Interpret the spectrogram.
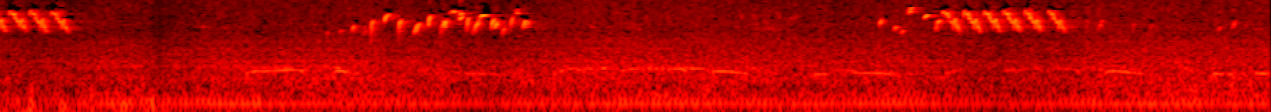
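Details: European goldfinch song: bright, tinkling bursts of rapid high twitters in three short phrases, over a steady low hum and faint soft cooing.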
